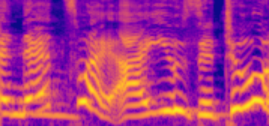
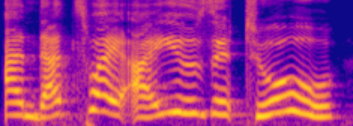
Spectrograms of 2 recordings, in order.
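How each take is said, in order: First: Higher, hammier Irish lilt; Irish accent. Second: Irish lilt, a bit higher; Irish accent. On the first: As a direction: play up the Irish brogue. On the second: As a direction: ad line in a light Irish brogue. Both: Shown as a demonstration. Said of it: "Let's hear it, [name]".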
